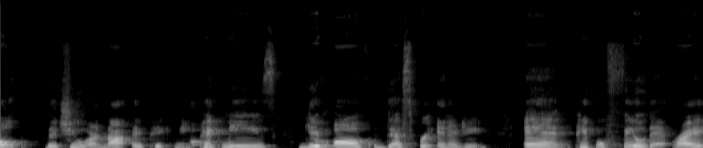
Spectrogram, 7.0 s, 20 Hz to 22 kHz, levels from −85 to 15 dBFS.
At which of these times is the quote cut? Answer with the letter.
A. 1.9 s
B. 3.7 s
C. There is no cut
C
